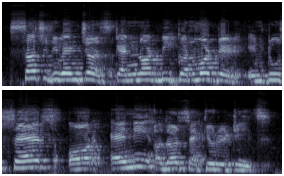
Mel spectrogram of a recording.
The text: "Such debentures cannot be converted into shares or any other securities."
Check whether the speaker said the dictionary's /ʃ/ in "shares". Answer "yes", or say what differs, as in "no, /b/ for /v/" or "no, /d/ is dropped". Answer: no, /s/ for /ʃ/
